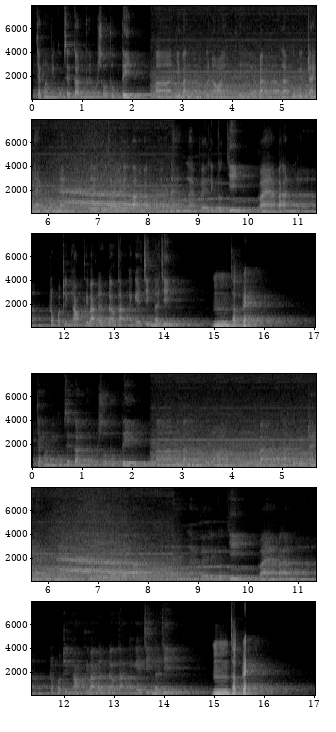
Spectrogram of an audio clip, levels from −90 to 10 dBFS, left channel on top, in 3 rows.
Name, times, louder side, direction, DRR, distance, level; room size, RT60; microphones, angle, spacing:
voice 1, 0.1-2.1 2.4-6.4 6.8-9.8 10.2-14.1, left 2 dB, 55° left, 5 dB, 0.9 m, -40 dB
sound 1, 2.3-8.5, equal, ahead, 1.2 m, -42 dB
Car, 5.7-12.6, equal, 15° right, 1.4 m, -44 dB
voice 2, 15.0-15.6, right 3 dB, 35° right, 10 dB, 0.3 m, -29 dB
9.5 x 5.6 x 8.3 m, 2.9 s
head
